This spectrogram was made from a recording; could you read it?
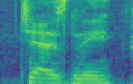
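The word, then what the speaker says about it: Szczęsny: Come pronunci il nome del nuovo portiere della Roma, Pierluigi? – Chesney. – Sì, la pronuncia è corretta,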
